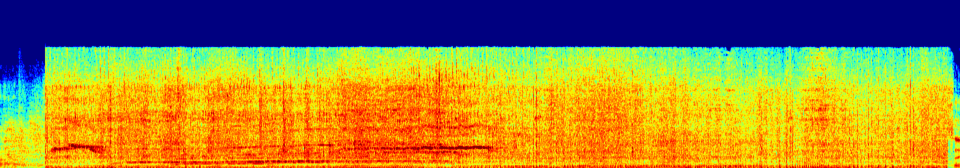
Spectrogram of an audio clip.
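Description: Motorcycle engine held at high revs during a burnout, starting abruptly about half a second in and running until just before the end, its pitch wavering as the throttle is worked. A high squealing whine rides over it for the first few seconds.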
